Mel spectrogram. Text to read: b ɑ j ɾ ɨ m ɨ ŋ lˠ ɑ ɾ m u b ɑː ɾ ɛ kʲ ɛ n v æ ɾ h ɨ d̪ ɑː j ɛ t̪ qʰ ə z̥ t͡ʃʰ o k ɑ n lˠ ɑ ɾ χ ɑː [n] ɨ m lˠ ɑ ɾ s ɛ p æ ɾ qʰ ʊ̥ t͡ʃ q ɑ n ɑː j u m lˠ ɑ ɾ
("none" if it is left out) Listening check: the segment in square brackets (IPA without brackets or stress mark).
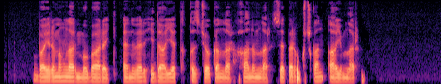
n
